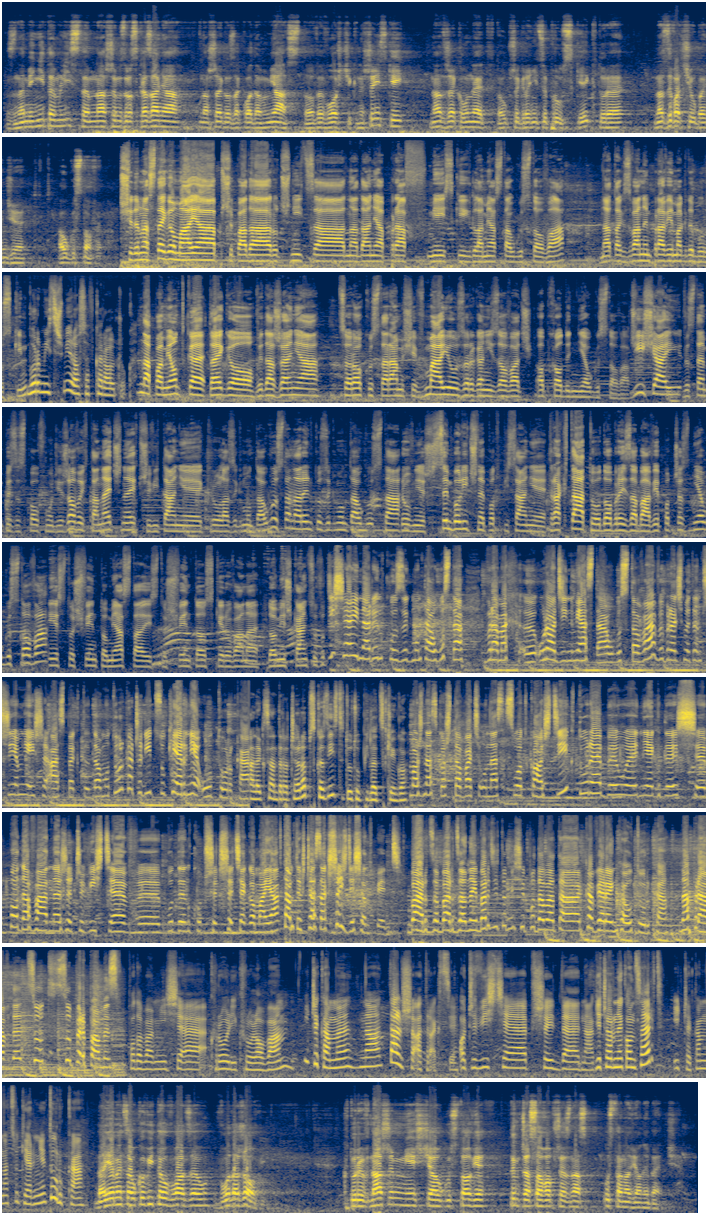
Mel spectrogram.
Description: Jest to święto skierowane przede wszystkim do mieszkańców – mówił burmistrz Mirosław Karolczuk.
